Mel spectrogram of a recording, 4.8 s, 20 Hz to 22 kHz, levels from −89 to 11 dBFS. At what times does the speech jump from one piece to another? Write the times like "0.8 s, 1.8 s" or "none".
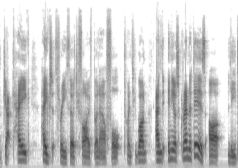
3.0 s

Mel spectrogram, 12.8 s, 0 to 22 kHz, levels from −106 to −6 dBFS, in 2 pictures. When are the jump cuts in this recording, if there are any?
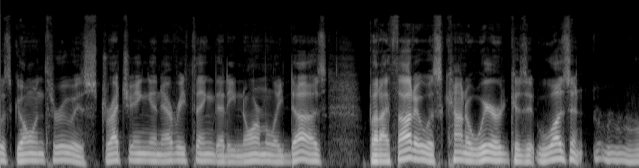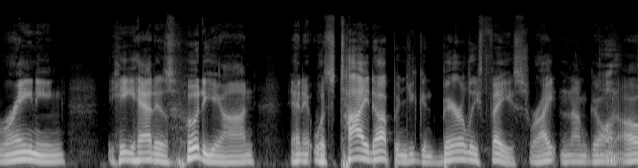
11.2 s

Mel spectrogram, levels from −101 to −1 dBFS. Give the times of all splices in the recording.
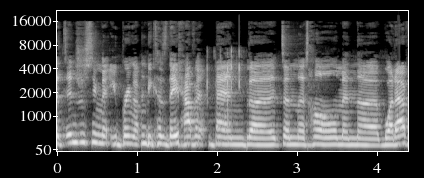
1.1 s, 1.5 s, 2.4 s, 2.8 s, 3.1 s

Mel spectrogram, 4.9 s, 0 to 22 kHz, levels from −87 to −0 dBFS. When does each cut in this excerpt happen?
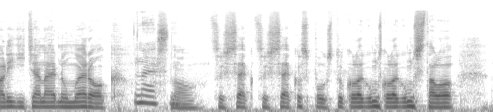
2.5 s, 3.8 s

